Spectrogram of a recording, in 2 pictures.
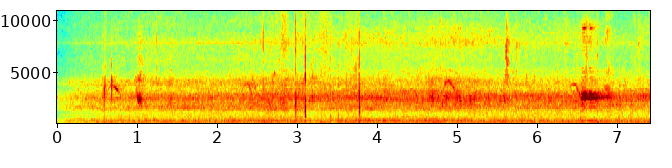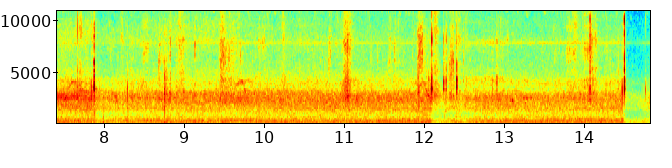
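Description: Outdoor park ambience: a steady high-pitched hiss with scattered small clicks, and a brief chirp about six and a half seconds in.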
